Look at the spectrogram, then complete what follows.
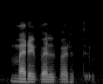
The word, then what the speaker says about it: Maribel Verdú: And yeah, all the actors are good in it, especially, how do you pronounce her name? Maribel Verdú? Maribel Verdú.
